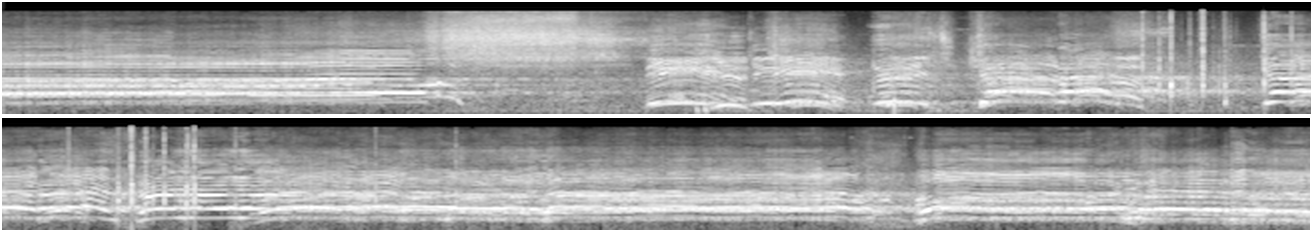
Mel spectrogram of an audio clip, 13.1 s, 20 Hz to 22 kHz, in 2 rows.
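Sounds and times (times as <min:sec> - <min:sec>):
men chanting and shouting: 0:03.2 - 0:13.0.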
